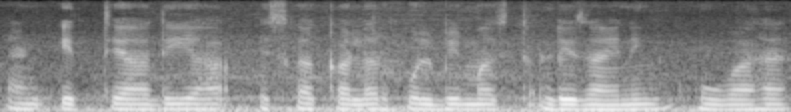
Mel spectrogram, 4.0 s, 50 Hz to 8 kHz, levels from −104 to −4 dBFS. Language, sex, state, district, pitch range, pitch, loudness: Hindi, male, Chhattisgarh, Raipur, 130-140 Hz, 135 Hz, -15 LUFS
